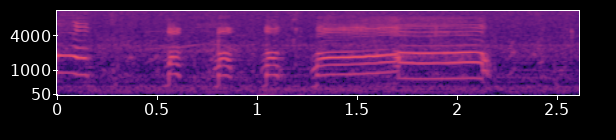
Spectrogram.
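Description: Chicks in the farming game Medieval Dynasty give a faint run of short chirping calls, followed by a longer, drawn-out call.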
